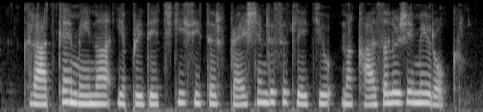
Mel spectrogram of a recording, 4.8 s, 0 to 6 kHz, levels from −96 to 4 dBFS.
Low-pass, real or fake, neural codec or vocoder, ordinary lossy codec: 5.4 kHz; fake; vocoder, 24 kHz, 100 mel bands, Vocos; none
